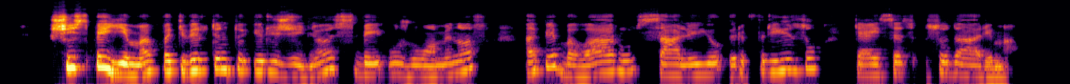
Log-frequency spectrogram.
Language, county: Lithuanian, Tauragė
